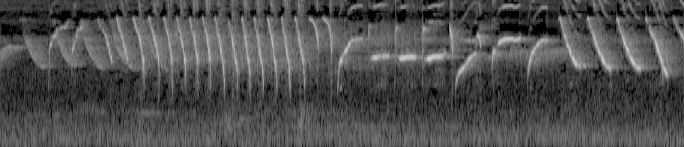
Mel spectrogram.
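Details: Atlantic canary in vigorous song, used as a master for young birds: a fast, even series of around twenty downslurred notes, then a steady pure whistle, then looping rising sweeps.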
